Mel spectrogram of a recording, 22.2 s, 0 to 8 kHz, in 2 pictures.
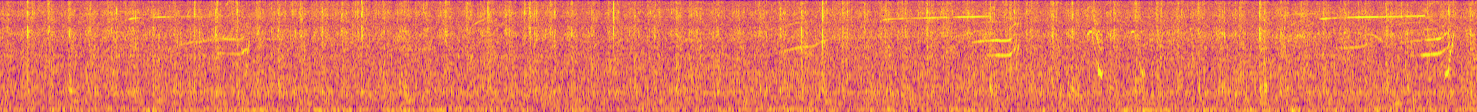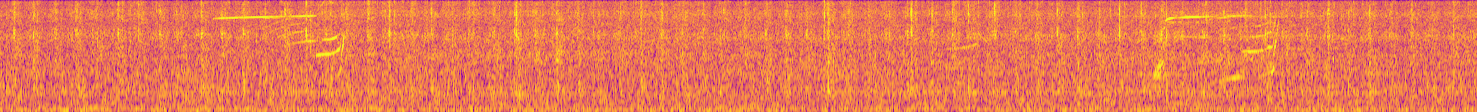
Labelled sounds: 9.8	11.0	killer whale, southern resident, 4.3 to 6.3 kHz
19.6	20.7	killer whale, southern resident, 0.91 to 5.7 kHz

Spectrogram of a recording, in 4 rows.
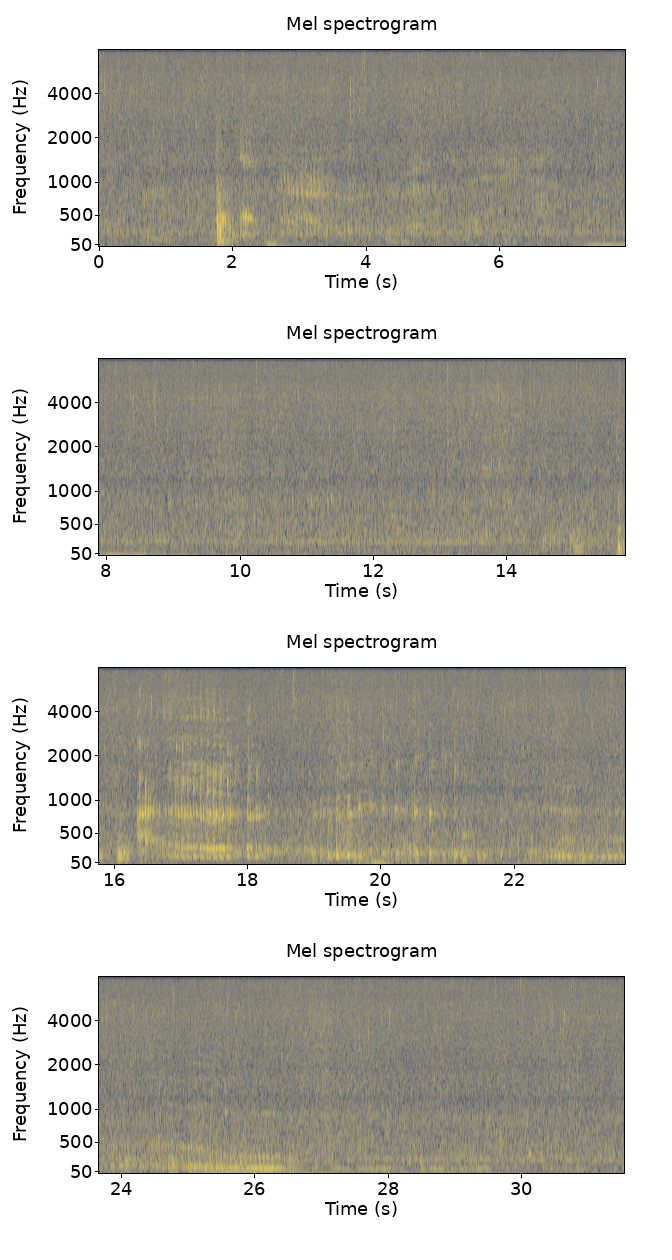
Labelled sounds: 2.7	3.1	humpback whale, 0.78 to 1.2 kHz
16.3	17.7	humpback whale, 0.78 to 3.8 kHz
18.1	18.4	humpback whale, 3.2 to 3.4 kHz

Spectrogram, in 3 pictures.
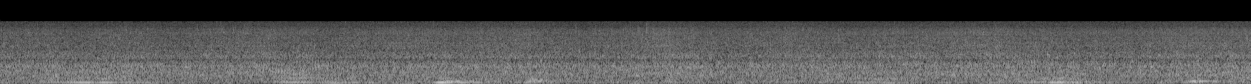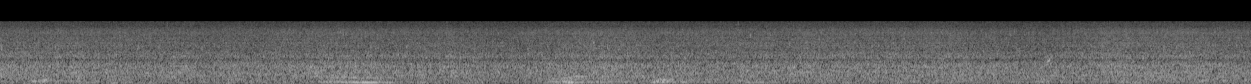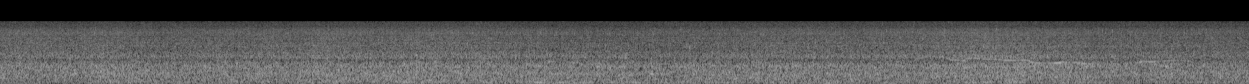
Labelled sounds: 34.7	35.2	humpback whale, 1.1 to 1.3 kHz

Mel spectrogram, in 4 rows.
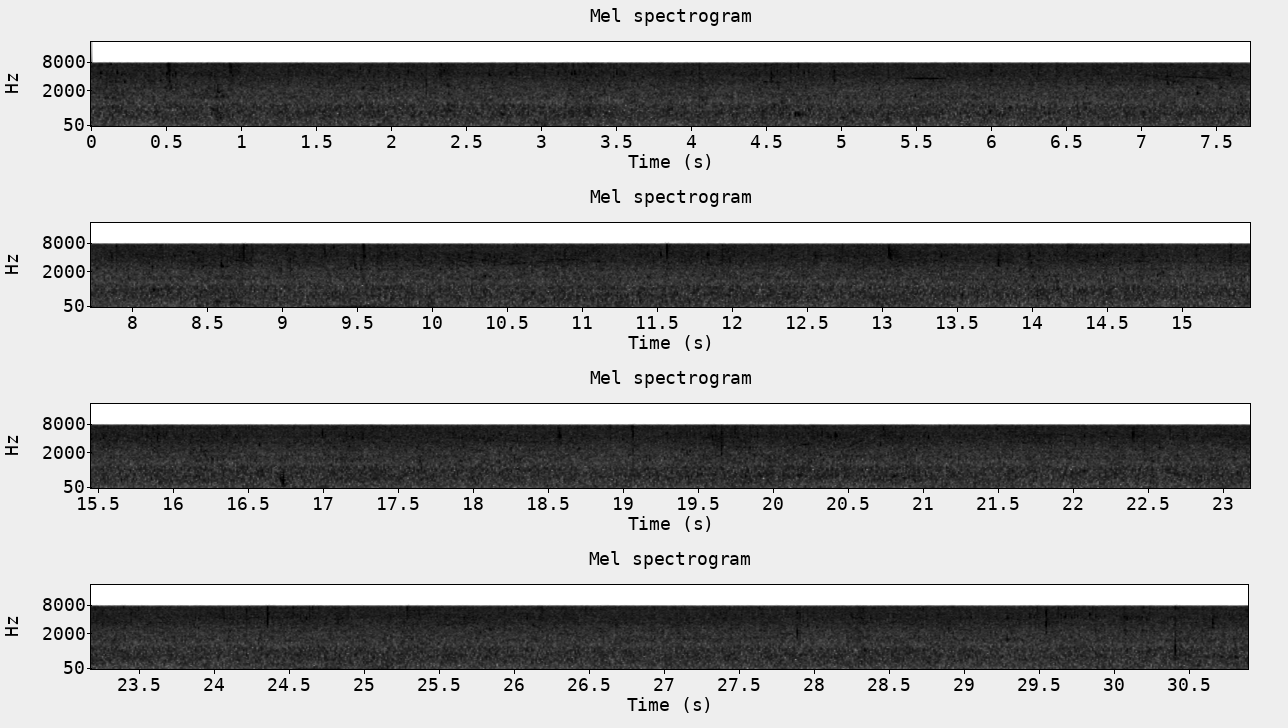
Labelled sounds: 5.4	5.7	Pacific white-sided dolphin, 3.6 to 3.8 kHz
7.1	7.6	Pacific white-sided dolphin, 3.7 to 4.1 kHz

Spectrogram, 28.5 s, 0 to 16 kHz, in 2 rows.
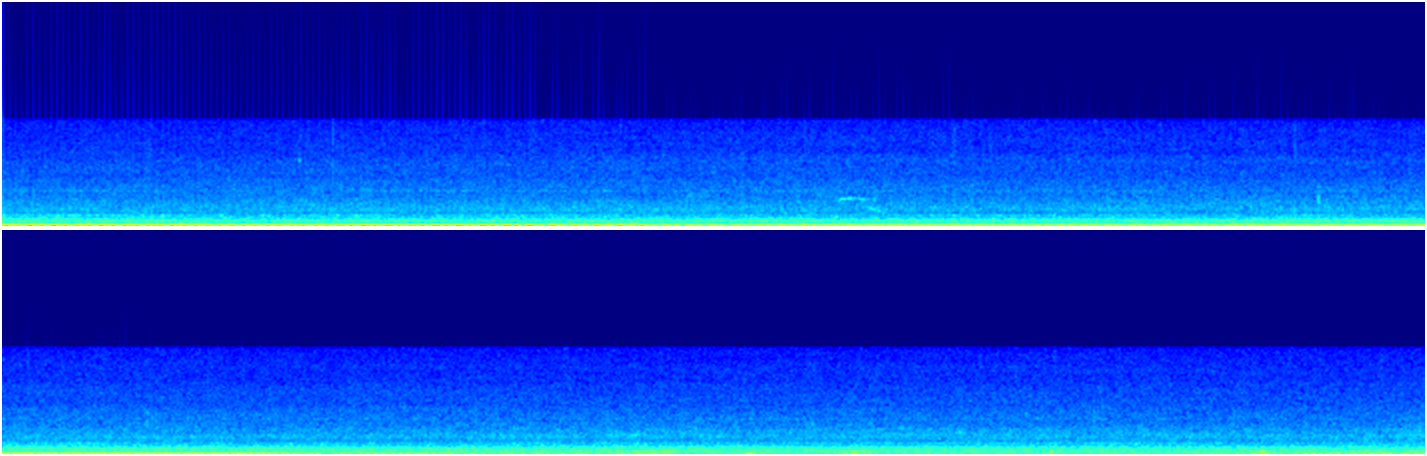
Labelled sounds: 8.2	9.0	killer whale, 0.30 to 2.4 kHz

